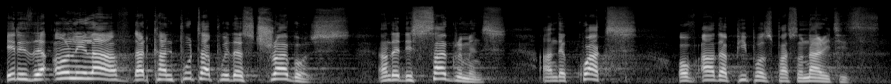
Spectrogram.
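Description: Male preacher, high voice, unhurried sermon delivery, church hall reverb. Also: expressive. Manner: slow, deliberate preaching with fillers and repeated phrases.

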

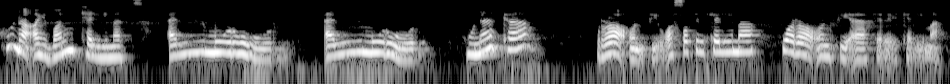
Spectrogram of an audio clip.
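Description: A woman teacher giving a children's reading lesson, slowly drawing out words and praising her pupils. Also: fairly high pitch, expressive, slightly rough, phone-quality sound. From Yemen. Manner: slow drawn-out syllables, praising pupils.

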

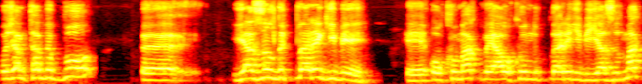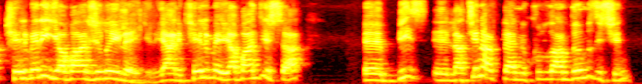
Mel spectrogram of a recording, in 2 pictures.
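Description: A man's voice: high-pitched, normal speed. Man on a dull lo-fi video call. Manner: thoughtful, hesitant, frequent "e" fillers, spells words letter by letter. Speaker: language scholar in a panel meeting. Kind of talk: academic discussion on a video call.

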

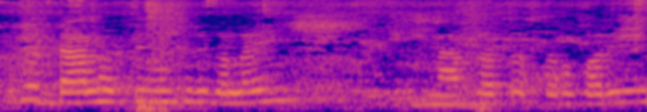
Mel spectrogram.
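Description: A woman's voice: sits high, steady tone, normal speed, reverberant, far from the mic, very noisy. A woman relative giving plain matter-of-fact replies while cooking.

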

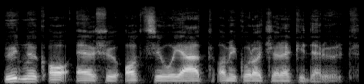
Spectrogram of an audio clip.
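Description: A man reading a novel aloud as an audiobook in a steady, expressive way. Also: low voice, no room sound, clean studio sound. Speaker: audiobook reader. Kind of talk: audiobook narration.

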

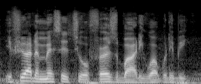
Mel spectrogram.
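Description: A man's voice: on the low side, very fast, over music. A young man hosting a slangy street interview in a shopping mall, asking passers-by questions. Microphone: handheld mic.

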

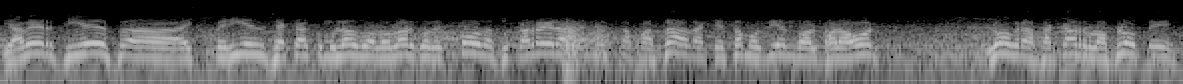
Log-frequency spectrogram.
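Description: A Mexican man commentates wrestling live in a strikingly high voice. Clear noise runs through the old television broadcast sound. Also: moderate pace, dull audio.

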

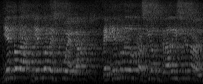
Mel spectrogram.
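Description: With a very high-pitched, fairly bright voice and a fairly quick pace, a middle-aged seminar speaker tells stories and throws rhetorical questions at the crowd in a motivational talk. He's heard from afar in an echoey hall, with slight background noise.

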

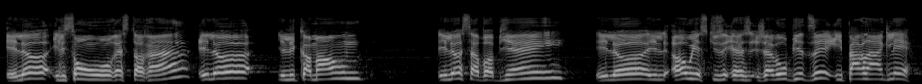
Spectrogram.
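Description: A man playing a dim, earnest guest who talks haltingly, full of hesitations. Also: very high voice, sharp tone, clear, resonant tone. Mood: bumbling. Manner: bumbling, halting, full of fillers. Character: dim, earnest male book-loving guest.

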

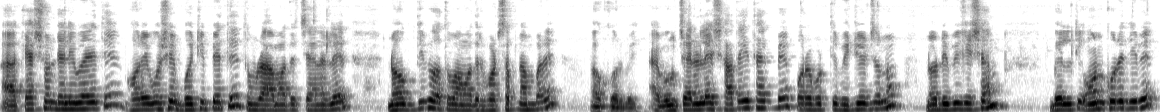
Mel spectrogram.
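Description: Teaching spoken English in Bengali, a man says short English phrases slowly and deliberately, then translates them. His voice is a little high with a darkish tone.

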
